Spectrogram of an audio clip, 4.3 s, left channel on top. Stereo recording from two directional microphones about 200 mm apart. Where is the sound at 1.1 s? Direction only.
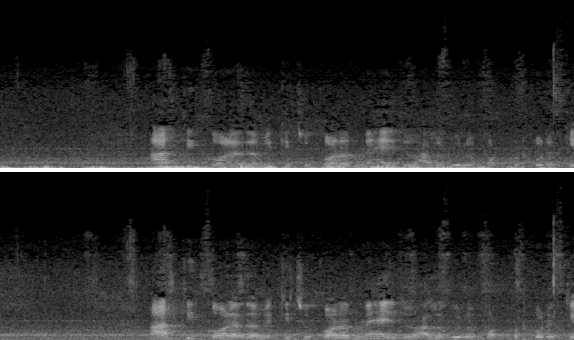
15° left (ahead or behind).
